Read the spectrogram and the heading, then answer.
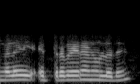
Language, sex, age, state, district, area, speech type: Malayalam, male, 18-30, Kerala, Malappuram, rural, conversation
